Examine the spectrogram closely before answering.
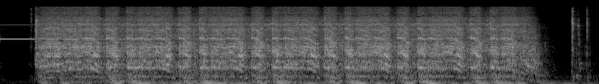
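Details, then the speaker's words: Toyota forklift (about 3K capacity) running on propane, with a 4Y engine said to have been seized and bound for the junkyard; its plugs are heavily corroded. The engine catches and runs roughly for about five seconds, then cuts out. It starts but won't keep running; cause not confirmed. "Let's see what happens. We're getting a little bit of fire out of it now."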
